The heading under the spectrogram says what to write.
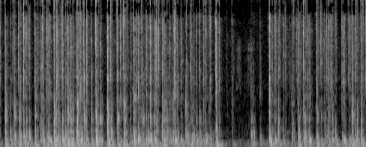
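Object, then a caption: Plastic laptop keyboard keys. Fingertips with short nails type fast on the black plastic keys of a MacBook Air keyboard set in an aluminium body. The result is a rapid, dense stream of crisp clicks with a brief lull just before the four-second mark before the quick typing resumes.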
